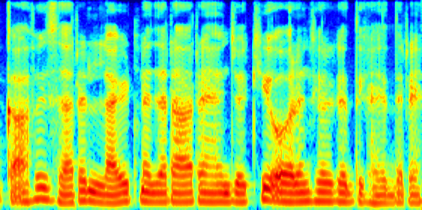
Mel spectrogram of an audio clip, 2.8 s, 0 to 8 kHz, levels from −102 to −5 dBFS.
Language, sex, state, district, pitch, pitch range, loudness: Hindi, male, Jharkhand, Ranchi, 125 Hz, 120-130 Hz, -17 LUFS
